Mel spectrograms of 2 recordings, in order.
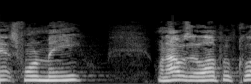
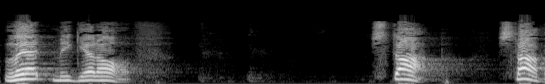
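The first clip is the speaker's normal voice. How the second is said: screaming; 2 semitones higher, 9 dB louder, much slower than usual. Acted. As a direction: yell to be let off the wheel. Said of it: "I screamed".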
